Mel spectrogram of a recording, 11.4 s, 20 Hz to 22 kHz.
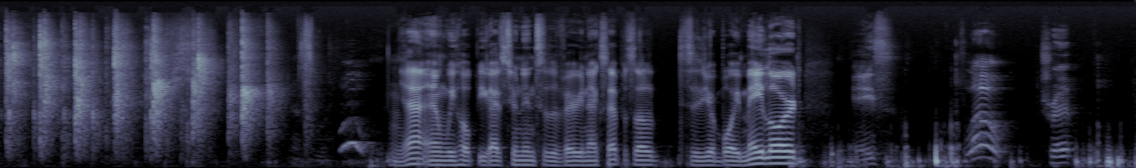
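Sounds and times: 
a few people clapping hands: 0:00.0 - 0:03.2
speech: 0:03.9 - 0:09.1, 0:09.8 - 0:10.9.

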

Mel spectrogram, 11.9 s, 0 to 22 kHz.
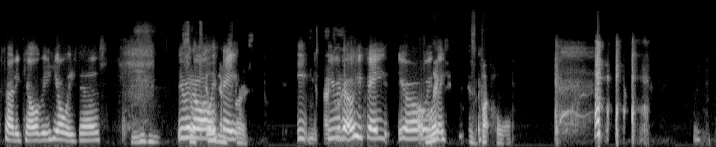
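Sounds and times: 
speech: 0:00.1 - 0:04.2, 0:05.0 - 0:08.6
person coughing: 0:10.0 - 0:10.9.

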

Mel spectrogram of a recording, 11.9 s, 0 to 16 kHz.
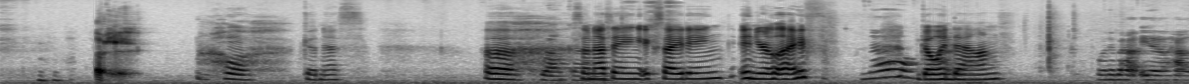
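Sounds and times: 
speech: 0:00.4 - 0:00.8, 0:02.2 - 0:03.7, 0:04.8 - 0:10.2, 0:11.0 - 0:11.8
raspy throaty burp: 0:01.0 - 0:01.5.

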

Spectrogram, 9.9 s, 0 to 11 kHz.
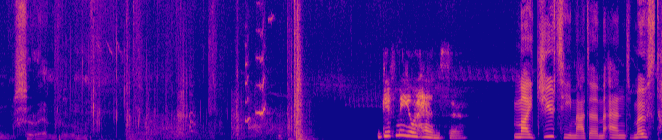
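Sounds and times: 
speech: 0:00.2 - 0:02.0, 0:05.8 - 0:07.1, 0:07.7 - 0:09.9
garden door scraping and creaking as it swings: 0:01.1 - 0:04.8
solid thump of garden door closing: 0:03.5 - 0:04.8.

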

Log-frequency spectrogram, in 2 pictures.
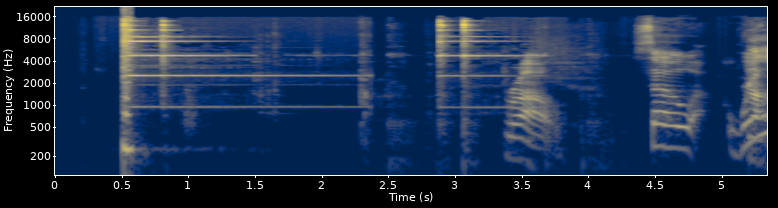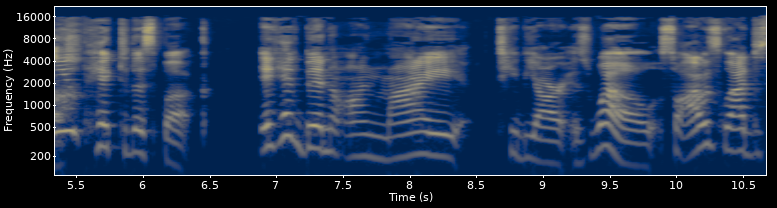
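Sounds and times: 
bright bell struck and ringing: 0:00.5 - 0:03.8
speech: 0:03.4 - 0:10.6.

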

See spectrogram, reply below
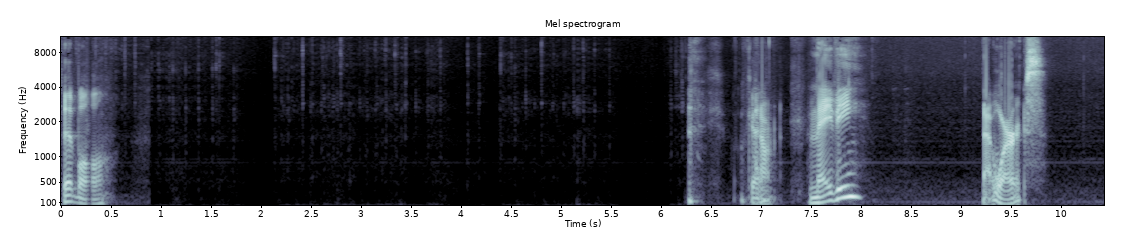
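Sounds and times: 
speech: 0:00.0 - 0:00.6, 0:06.8 - 0:08.1, 0:09.2 - 0:09.9
typing on a computer keyboard: 0:00.6 - 0:06.2.

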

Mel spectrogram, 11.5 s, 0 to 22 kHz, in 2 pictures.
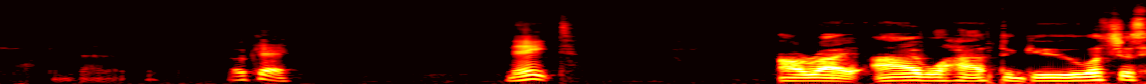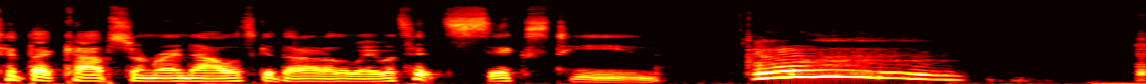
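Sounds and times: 
speech: 0:01.2 - 0:01.6, 0:02.6 - 0:03.0, 0:03.9 - 0:10.6
loud drawn-out voiced gasp: 0:09.5 - 0:10.6.

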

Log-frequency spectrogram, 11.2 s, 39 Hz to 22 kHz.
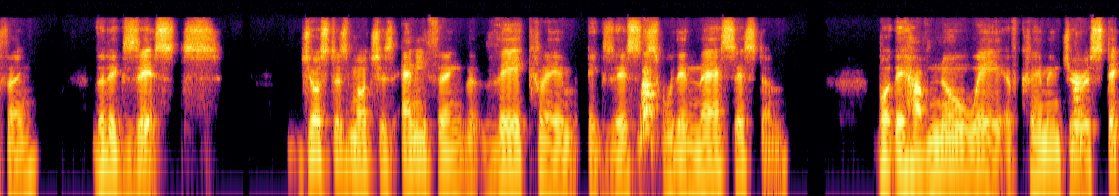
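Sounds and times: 
speech: 0:00.1 - 0:02.2, 0:02.9 - 0:08.0, 0:08.8 - 0:11.1
dog barking: 0:06.4 - 0:06.6.

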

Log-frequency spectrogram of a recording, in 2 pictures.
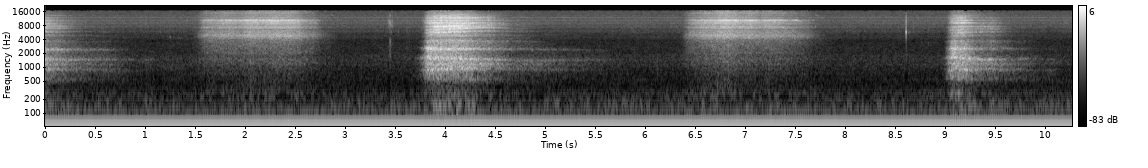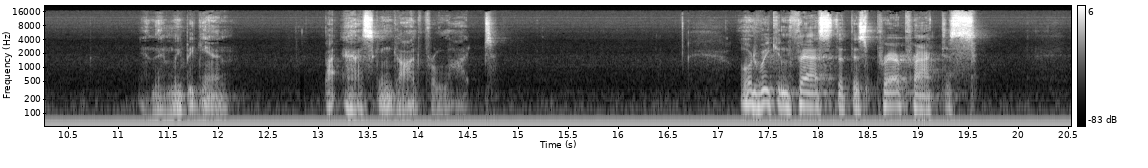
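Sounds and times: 
slow deep breaths drawn in and sighed out: 0:00.0 - 0:00.9, 0:01.5 - 0:02.9, 0:03.7 - 0:05.6, 0:06.4 - 0:07.8, 0:09.0 - 0:10.2, 0:16.6 - 0:17.2
speech: 0:13.4 - 0:14.6, 0:17.3 - 0:19.6.

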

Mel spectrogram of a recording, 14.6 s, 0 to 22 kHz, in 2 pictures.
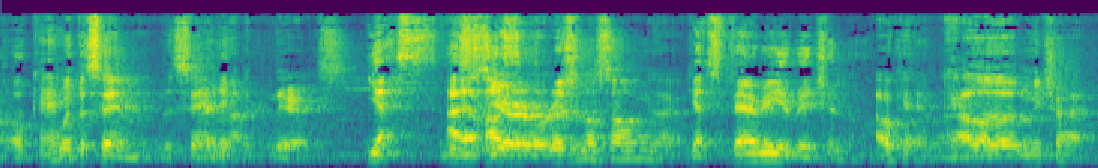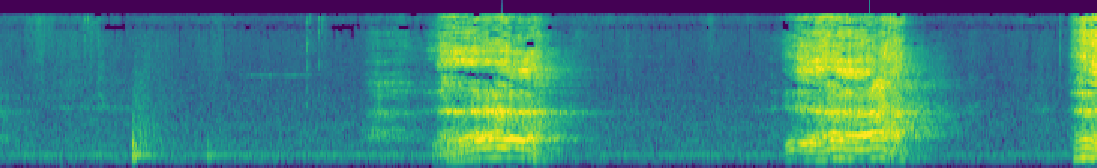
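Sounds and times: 
speech: 0:00.1 - 0:07.4, 0:10.2 - 0:11.0
person clearing throat: 0:09.9 - 0:11.3, 0:12.5 - 0:13.7, 0:14.4 - 0:14.6.

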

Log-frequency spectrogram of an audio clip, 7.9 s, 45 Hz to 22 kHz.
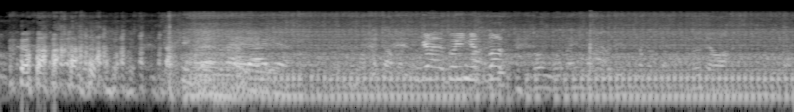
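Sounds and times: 
people laughing: 0:00.0 - 0:05.5
speech: 0:00.1 - 0:03.1, 0:03.7 - 0:06.2
motorcycle engine idling with a low even rumble: 0:00.8 - 0:07.9.

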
